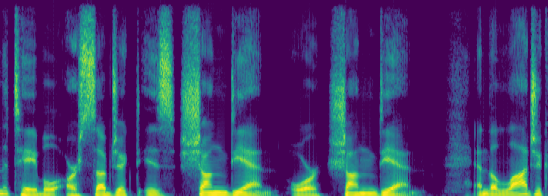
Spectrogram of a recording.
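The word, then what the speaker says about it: 商店: For shāngdiàn, let's start with that sh sound. This is what we call a retroflex consonant.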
